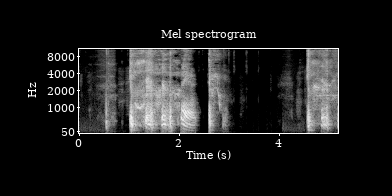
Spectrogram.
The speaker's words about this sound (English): I'm coughing.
